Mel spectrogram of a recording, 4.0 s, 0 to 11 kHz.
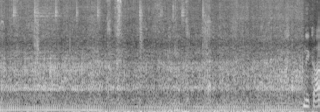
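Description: Yamaha R15's single-cylinder engine running at low, steady revs as the bike is ridden through a shallow stream over loose rocks, with water splashing and scattered knocks of stones under the tyres.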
